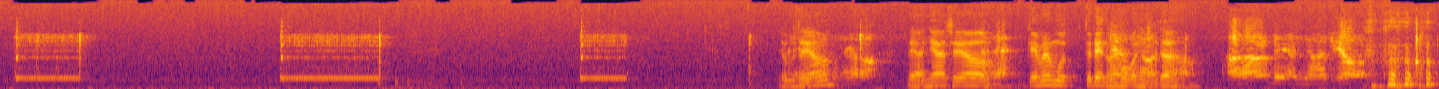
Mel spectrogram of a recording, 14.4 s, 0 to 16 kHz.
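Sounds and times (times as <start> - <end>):
telephone ringback tone: 0.1 - 0.9, 2.8 - 3.8, 5.8 - 6.4
speech: 7.8 - 12.0, 13.0 - 14.3
laughter: 13.6 - 14.3.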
